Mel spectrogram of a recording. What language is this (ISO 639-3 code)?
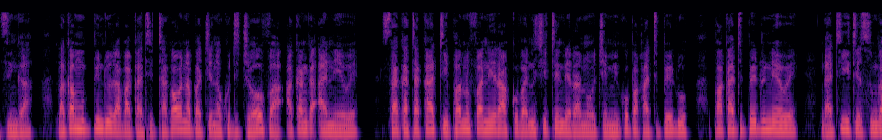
sna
